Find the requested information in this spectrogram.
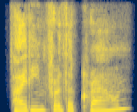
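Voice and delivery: high rising question; surprised question. A narrator's reading. Alice questions the king in surprise.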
